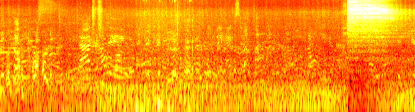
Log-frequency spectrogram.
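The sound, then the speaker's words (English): St. Louis's Loop Trolley streetcar rolls along on its final day of scheduled service, a steady rail rumble and hum under the ride, then a loud burst of hissing air toward the end. “Here we go the last ride of the Loop Trolley.”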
